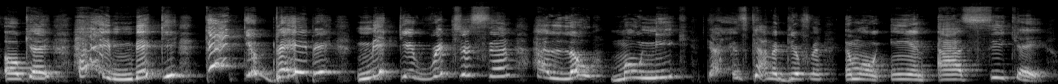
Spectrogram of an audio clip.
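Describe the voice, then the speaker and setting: A Southern woman from Virginia chats through a phone live stream in a high, unhurried voice. She welcomes viewers one by one, drawls her words and calls everyone baby. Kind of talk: casual live-stream chat greeting viewers.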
